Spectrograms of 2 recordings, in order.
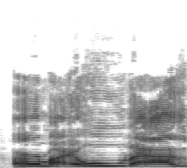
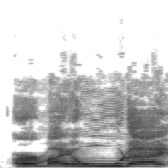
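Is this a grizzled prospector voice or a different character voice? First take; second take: different character; prospector. First: It is said in a different character voice. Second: It is said in a grizzled prospector voice. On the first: The speaker calls it right. "That's not the same voice you were doing earlier, but I think it's an improvement" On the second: The speaker calls it wrong. "that's a grizzled prospector"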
